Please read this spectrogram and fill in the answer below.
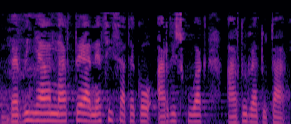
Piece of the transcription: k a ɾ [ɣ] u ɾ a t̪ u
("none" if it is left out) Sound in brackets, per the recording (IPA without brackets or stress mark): ð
